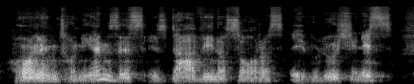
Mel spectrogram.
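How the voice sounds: In a put-on character voice with a German accent, a man sounds raspy at a moderate pace.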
